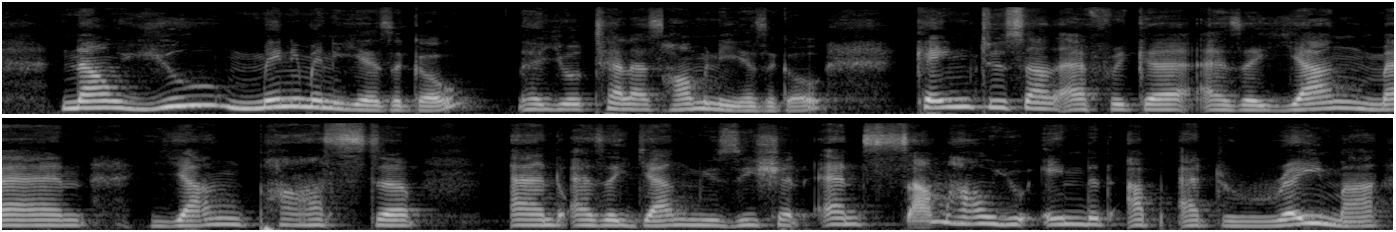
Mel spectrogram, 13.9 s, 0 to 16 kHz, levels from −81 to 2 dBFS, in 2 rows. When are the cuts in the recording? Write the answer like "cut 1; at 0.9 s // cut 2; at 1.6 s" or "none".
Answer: cut 1; at 3.3 s // cut 2; at 9.8 s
